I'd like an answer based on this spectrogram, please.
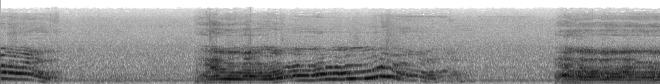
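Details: A Great Dane, home alone and missing its owner, gives long, rich howls that swoop down, rise, then waver and fall.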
